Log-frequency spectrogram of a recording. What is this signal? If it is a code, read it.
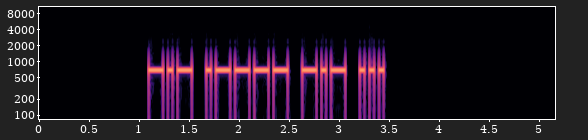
Morse code, heard as a keyed tone, about 25 wpm, 700 Hz. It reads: K1KS
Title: Easy Call Signs Repeated 2x - 25wpm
